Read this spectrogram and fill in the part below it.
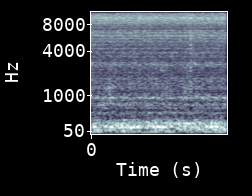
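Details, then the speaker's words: Burnham ES2 gas boiler running after spark ignition and proven flame: steady, even rushing hiss with no flutter, popping or surging; flame sensor reads 13–16 µA, burning cleanly and normally. "so there was a spark igniting and when the flame is proven the main gasp now will turn on and you have the boiler running"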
